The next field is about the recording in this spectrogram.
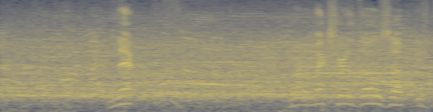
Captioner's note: crowd booing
